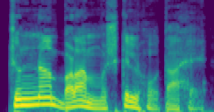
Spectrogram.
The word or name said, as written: चुनना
